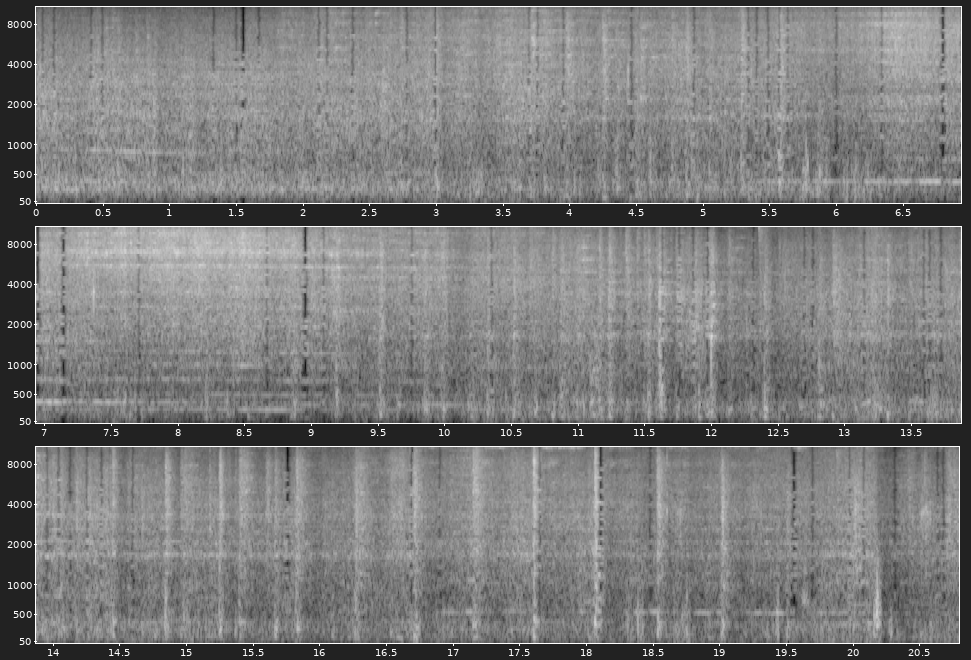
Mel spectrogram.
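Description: Open freight wagon wheels clatter rhythmically over rail joints.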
